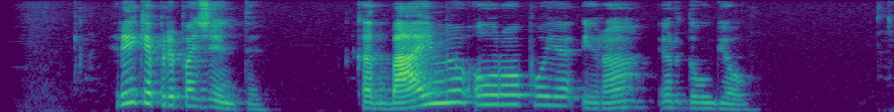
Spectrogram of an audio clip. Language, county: Lithuanian, Tauragė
